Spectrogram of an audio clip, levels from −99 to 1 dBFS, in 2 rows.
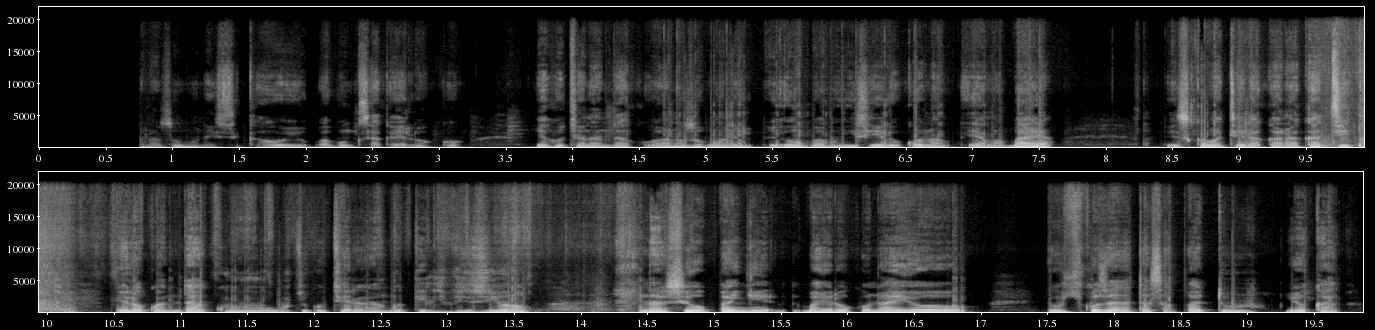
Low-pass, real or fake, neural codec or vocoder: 19.8 kHz; fake; vocoder, 44.1 kHz, 128 mel bands, Pupu-Vocoder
